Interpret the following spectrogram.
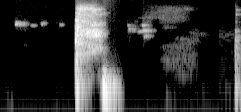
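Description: A person coughing once, short and loud, about a second in.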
